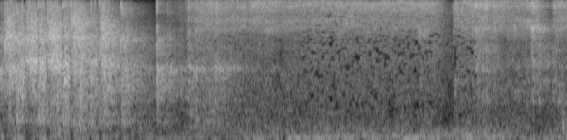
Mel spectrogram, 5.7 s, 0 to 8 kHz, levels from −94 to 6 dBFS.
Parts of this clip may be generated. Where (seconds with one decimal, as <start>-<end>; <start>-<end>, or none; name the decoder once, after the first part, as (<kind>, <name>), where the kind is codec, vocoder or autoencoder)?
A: 1.4-3.0 (codec, DAC); 4.8-5.7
